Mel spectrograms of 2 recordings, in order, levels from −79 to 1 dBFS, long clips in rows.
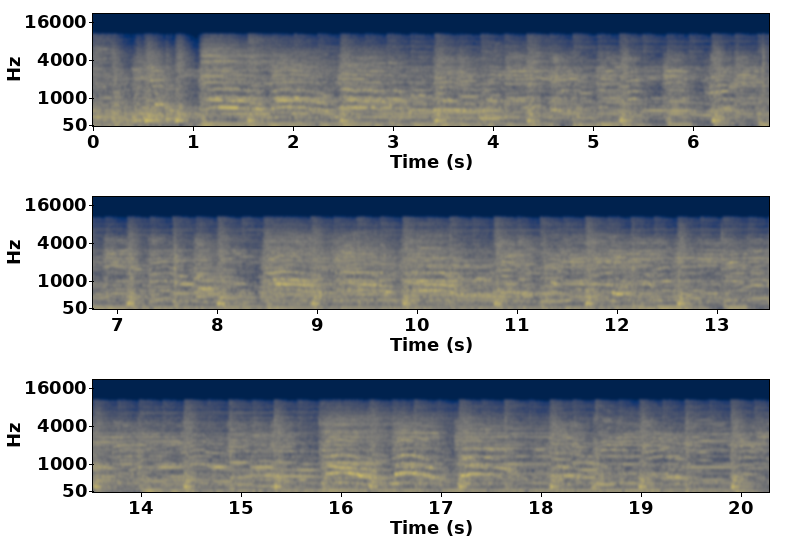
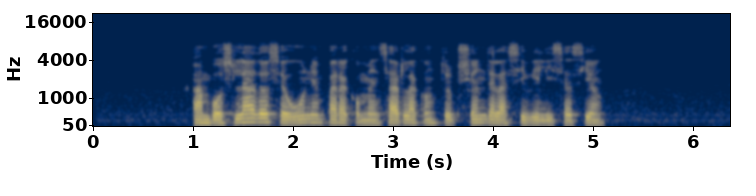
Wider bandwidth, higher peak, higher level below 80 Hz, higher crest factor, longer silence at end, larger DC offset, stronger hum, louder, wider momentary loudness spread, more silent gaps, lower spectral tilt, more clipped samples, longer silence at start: first, 11 kHz vs 7.8 kHz; second, -8 dBFS vs -4 dBFS; first, -34 dBFS vs -58 dBFS; second, 12 dB vs 20 dB; second, 0 s vs 1.25 s; neither; neither; about the same, -19 LUFS vs -21 LUFS; second, 4 LU vs 8 LU; neither; second, -4 dB/octave vs -6.5 dB/octave; neither; second, 0 s vs 1 s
